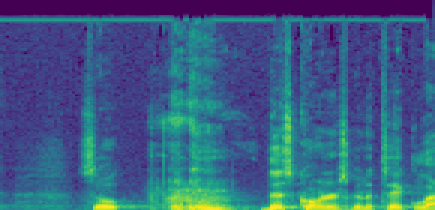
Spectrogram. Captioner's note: clears throat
